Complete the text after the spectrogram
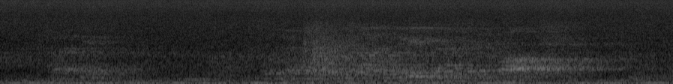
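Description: A man talks calmly in an echoing room.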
